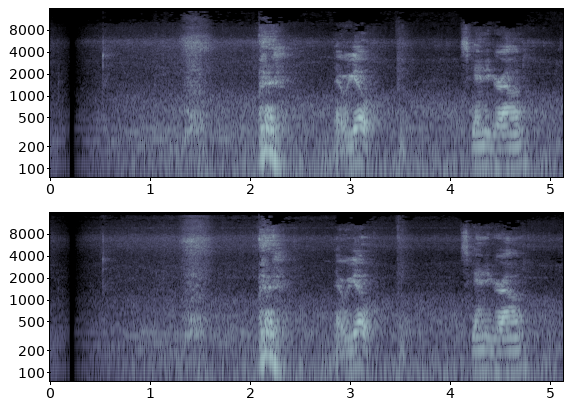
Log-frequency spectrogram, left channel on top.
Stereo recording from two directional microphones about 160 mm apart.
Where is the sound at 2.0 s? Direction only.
20° right (ahead or behind).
